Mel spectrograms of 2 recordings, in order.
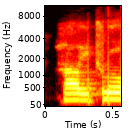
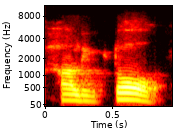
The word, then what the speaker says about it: Halito: Where they try to say it, because they always try to speak our language, but they can't even say it right. They'd be like Halitu or Halitus, when it's Halito or Yakaki.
